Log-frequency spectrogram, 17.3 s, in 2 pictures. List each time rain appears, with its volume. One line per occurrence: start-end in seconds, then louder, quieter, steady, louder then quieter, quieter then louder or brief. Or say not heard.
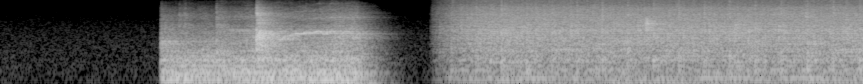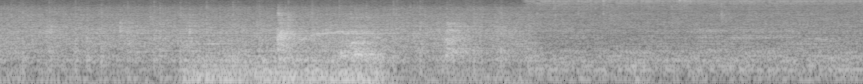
4.3-17.2 steady.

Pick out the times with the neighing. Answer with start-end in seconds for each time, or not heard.
1.6-3.6, 10.4-12.4.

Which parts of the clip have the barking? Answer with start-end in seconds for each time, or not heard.
12.0-13.4.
